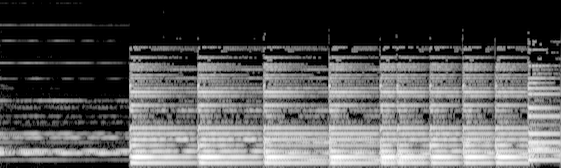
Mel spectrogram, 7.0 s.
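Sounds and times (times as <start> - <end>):
hymn bass: 1.7 - 6.9.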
